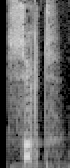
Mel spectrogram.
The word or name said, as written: søgt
